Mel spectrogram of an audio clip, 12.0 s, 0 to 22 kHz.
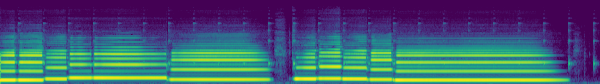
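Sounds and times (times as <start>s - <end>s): clarinet long low note: 0.0s - 11.4s
click track ticking: 0.0s - 12.0s.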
